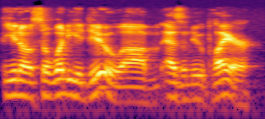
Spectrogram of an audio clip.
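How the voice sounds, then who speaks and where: A man's voice: mid-range voice, moderate pace, highs cut off. A man co-hosting a casual gaming podcast, rambling and restarting his sentences. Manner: rambling, restarts often, chuckles. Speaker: podcast co-host.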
